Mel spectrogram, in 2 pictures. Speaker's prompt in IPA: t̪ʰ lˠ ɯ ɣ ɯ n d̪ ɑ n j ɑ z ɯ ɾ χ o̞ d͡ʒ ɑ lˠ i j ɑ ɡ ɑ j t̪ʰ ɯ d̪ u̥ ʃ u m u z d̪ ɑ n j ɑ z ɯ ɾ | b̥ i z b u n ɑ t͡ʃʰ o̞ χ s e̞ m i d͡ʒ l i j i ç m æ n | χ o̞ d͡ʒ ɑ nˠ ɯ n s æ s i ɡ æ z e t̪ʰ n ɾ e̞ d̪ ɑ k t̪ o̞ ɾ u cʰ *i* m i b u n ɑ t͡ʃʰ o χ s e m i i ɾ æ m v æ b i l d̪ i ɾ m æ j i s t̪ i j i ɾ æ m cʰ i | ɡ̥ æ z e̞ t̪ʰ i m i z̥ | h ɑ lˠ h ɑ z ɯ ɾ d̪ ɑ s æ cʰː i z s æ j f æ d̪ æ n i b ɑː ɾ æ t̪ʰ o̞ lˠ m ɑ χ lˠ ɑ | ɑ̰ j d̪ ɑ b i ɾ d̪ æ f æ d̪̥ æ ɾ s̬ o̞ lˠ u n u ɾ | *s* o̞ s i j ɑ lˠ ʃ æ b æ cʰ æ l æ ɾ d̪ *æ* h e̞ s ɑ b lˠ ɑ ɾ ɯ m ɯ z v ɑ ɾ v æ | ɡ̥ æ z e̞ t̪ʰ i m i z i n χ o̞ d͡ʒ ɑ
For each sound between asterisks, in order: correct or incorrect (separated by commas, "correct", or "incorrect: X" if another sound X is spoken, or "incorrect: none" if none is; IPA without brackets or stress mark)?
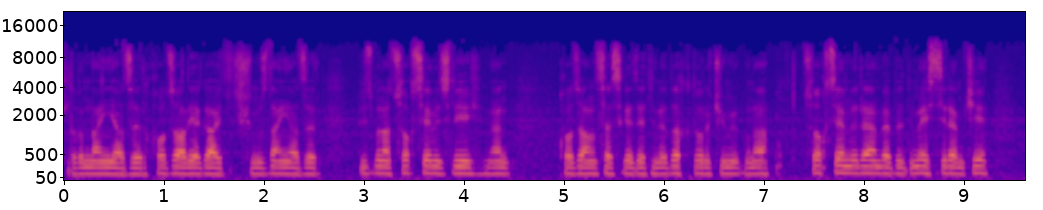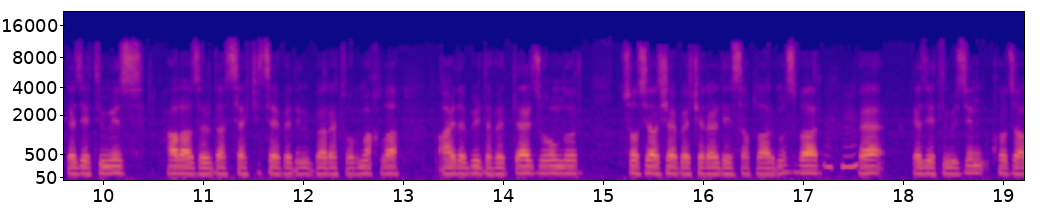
correct, correct, correct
